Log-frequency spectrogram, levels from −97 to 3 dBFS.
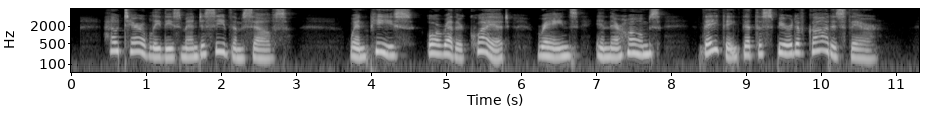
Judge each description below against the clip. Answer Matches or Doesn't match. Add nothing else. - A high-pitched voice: Matches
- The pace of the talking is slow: Matches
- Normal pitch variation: Doesn't match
